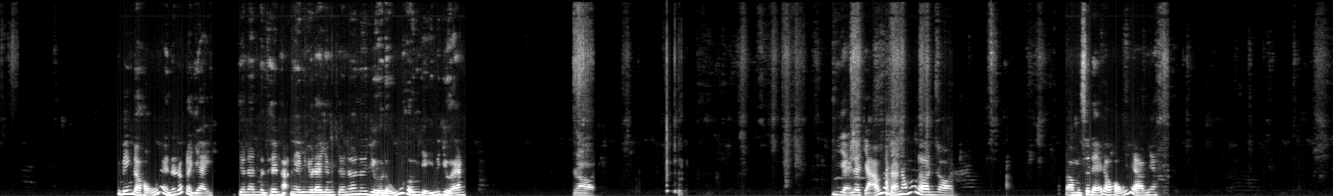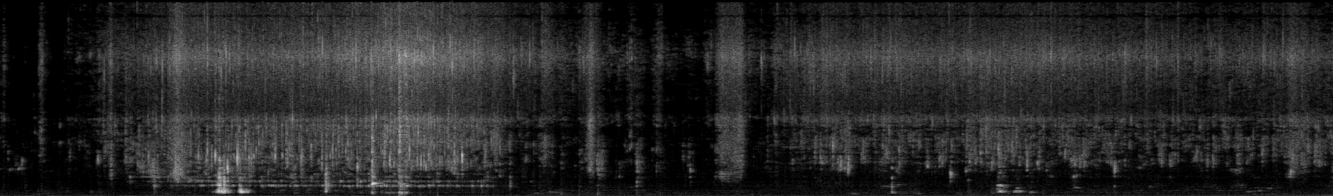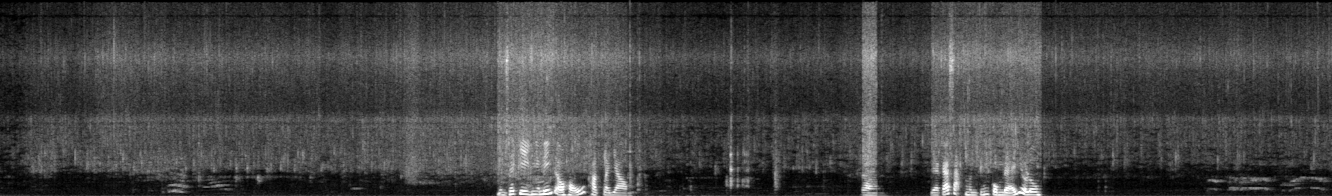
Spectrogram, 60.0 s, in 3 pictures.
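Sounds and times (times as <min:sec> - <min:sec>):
tofu sizzling in hot oil: 0:20.9 - 0:59.9
metal spatula scraping pan: 0:24.8 - 0:26.4.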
